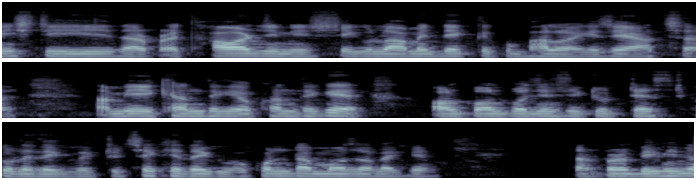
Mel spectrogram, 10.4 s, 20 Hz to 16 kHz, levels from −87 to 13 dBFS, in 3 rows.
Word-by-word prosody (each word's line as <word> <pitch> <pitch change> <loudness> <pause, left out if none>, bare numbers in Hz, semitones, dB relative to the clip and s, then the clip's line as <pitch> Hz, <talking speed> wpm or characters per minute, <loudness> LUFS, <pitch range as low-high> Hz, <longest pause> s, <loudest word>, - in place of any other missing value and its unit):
মিষ্টি, 125 0 -3 0.3
তারপরে 110 -1 +1
খাওয়ার 125 0 +8
জিনিস 115 -3 -2
সেগুলা 115 0 -1
আমি 115 +1 +1
দেখতে 120 0 -2
খুব 115 - -10
ভালো 115 -1 +2
লাগে 110 +1 -3
যে 115 - +4
আচ্ছা, 110 - -6 0.5
আমি 125 +1 0
এখান 125 +1 +1
থেকে 125 -1 0
ওখান 125 +1 -3
থেকে 135 +2 +4 0.5
অল্প, 120 0 +1
অল্প 120 0 -2
জিনিস 125 0 -2
একটু 120 +1 -5
টেস্ট 125 0 -1
করে 120 -1 +1
দেখবো, 110 -1 -2
একটু - - -12
চেখে 130 -2 -1
দেখবো, 115 -1 -1
কোনটা 120 0 +2
মজা 120 -1 +2
লাগে। 110 0 -4 0.7
তারপরে 120 - +2
বিভিন্ন 125 +1 +2
120 Hz, 185 wpm, -27 LUFS, 115-125 Hz, 0.7 s, খাওয়ার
